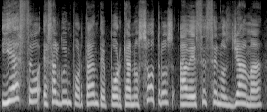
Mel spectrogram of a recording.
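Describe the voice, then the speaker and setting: A woman's voice: high-pitched, normal speed, no room sound. A middle-aged woman pastor from Colombia, preaching in a conversational way and asking her listeners questions. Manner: animated, asks listeners questions, stretches words for emphasis. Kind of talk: conversational sermon to a small group.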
